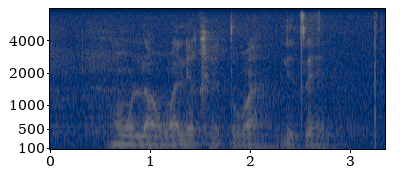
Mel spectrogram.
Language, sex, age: Tswana, male, 31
